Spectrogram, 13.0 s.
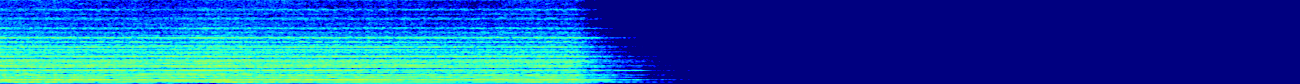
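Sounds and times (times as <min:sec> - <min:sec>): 
orchestra playing: 0:00.0 - 0:06.3.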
